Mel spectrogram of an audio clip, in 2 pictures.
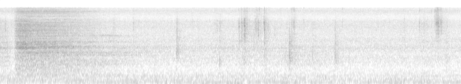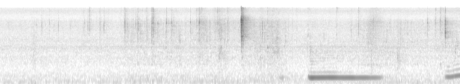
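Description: Faint rubbing and small scrapes of fingers smoothing a dry, unfired clay candle holder, with a short hiss of friction at the start. About ten seconds in, a woman hums one steady note for about a second.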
